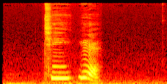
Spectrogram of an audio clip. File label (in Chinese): "七月", chino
